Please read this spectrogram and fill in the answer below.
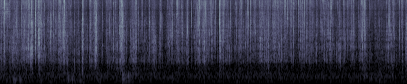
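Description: Plastic zip-top bag crinkling as hands squish and knead the flour-and-water paint paste inside it, an irregular crackle throughout.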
